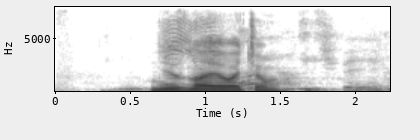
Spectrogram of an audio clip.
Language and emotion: Russian, neutral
